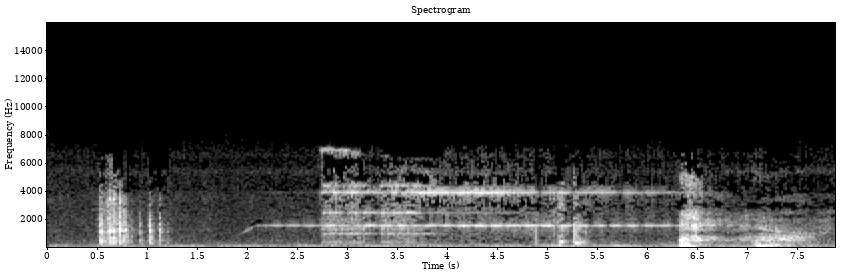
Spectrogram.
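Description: A telephone bell rings in one sustained, shimmering burst lasting a few seconds, preceded by a few sharp clicks and rattles and cut off by a heavy thump. No one speaks.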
